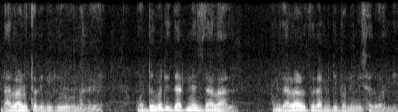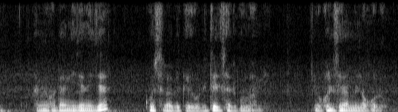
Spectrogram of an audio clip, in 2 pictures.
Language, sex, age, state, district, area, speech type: Assamese, male, 45-60, Assam, Barpeta, rural, spontaneous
